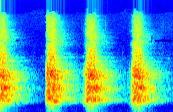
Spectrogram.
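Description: A dog barking four times in quick succession, about half a second apart.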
